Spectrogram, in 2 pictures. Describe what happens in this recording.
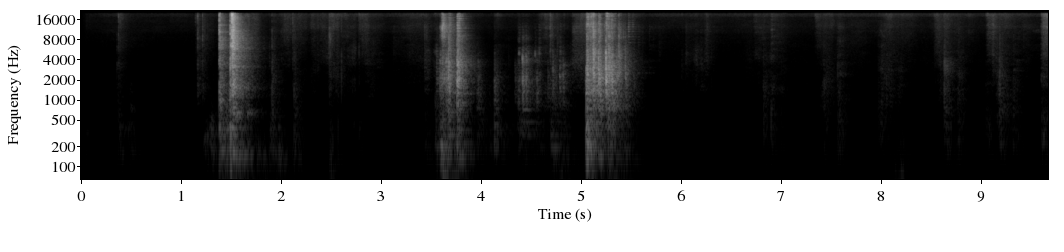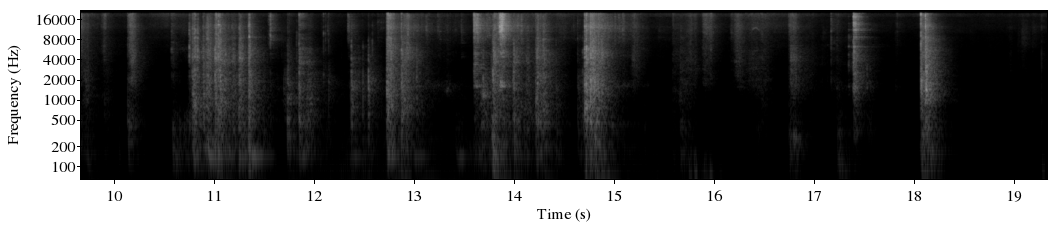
I opened the door and then opened the wardrobe. After that I walked across the room and opened the window. Finally I dropped a notebook onto the desk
